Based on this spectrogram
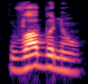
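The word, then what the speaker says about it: وَابْنُ: अब यहाँ अलिफ से पहले वाव है, इसलिए हम इसको अलिफ को साइलेंट कर देंगे और पढ़ेंगे वबनु वबनु यासिरिन ताजिरुन, इस तरह पढ़ना।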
